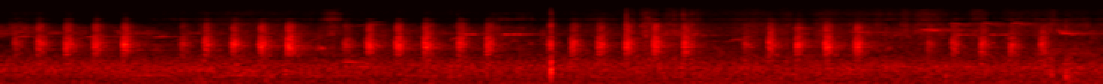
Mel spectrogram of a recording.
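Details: Hungry heron chick of a great blue heron colony in the woods of Delftse Hout, South Holland, calling for food; crisp clicking pulses repeat in a steady run, with a brief knock and faint bird twitters nearby.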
